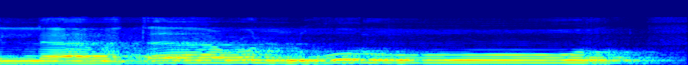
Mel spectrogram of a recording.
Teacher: را کو لمبا کریں گے وقفاً تو دوسری را بھی پر ہو جائے گی. الا متاع الغرور، وقف کریں گے را پر ہوگی، ملائیں گے را باریک ہو جائے گی.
